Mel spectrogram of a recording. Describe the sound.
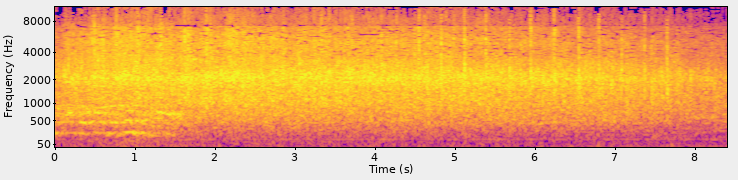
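A large audience of about 1,500 people claps steadily for a speaker, a dense wash of applause that stays loud and even for several seconds, with faint voices mixed in at the start.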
